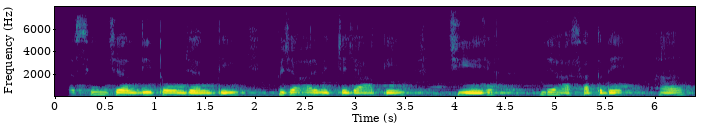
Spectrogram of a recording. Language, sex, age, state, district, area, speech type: Punjabi, female, 18-30, Punjab, Fatehgarh Sahib, rural, spontaneous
